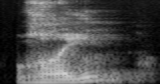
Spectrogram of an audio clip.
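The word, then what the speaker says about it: غين: ওকে, এরপর 3 নম্বরে ছিল শেষ থেকে, মানে শেষ থেকে গইন, খ, গইন, খ। আপনি যদি গইন, খ বলেন তাহলে দেখবেন শেষ থেকে উচ্চারণটা হচ্ছে, এখান থেকে উচ্চারণটা হচ্ছে।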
